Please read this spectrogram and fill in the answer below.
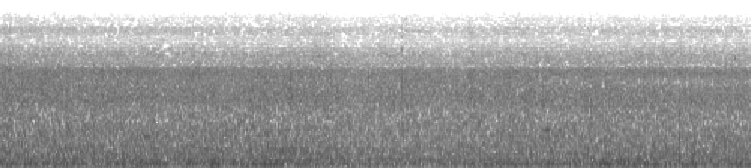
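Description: Surf breaking on a rocky beach: a continuous, even rushing wash of waves with no single crash standing out.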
